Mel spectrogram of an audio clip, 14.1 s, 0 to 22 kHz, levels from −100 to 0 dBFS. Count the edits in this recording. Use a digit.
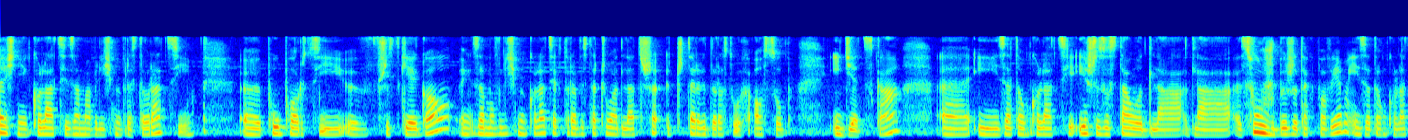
0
